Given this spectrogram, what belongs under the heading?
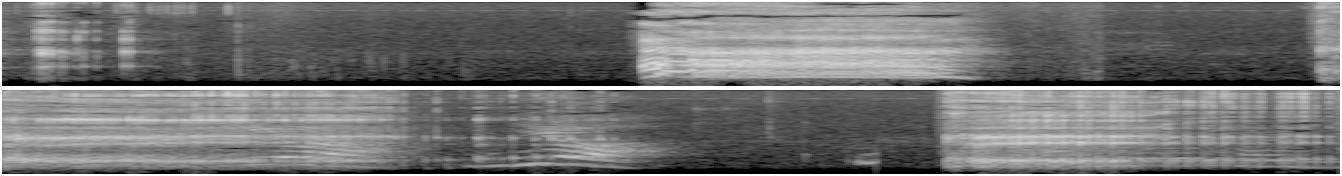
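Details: Woman burping after eating pizza: three long, loud, rumbling voiced belches separated by quiet pauses, with a short vocal sound between the second and third; she calls it so powerful the couch shakes.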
